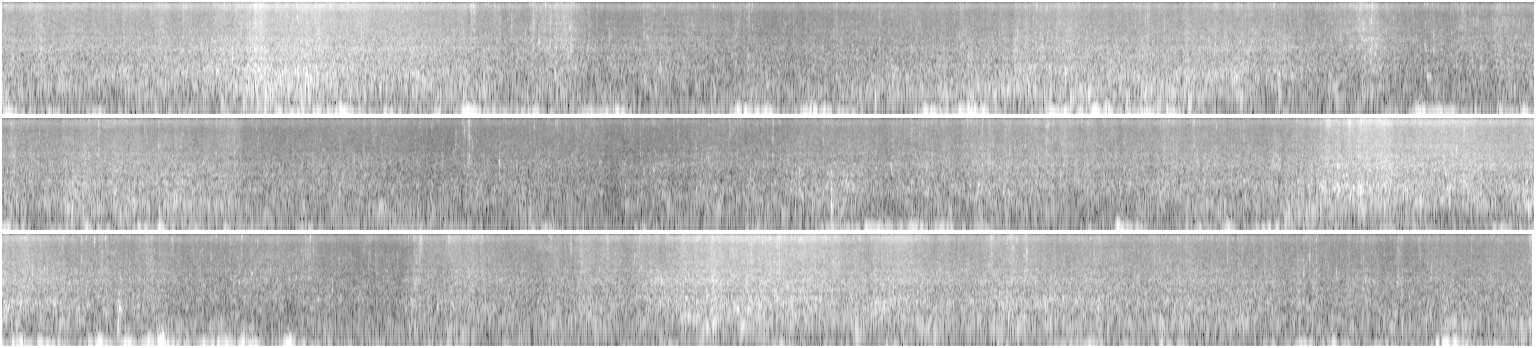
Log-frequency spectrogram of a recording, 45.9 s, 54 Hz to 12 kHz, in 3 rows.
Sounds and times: waves 0:00.0 - 0:45.9

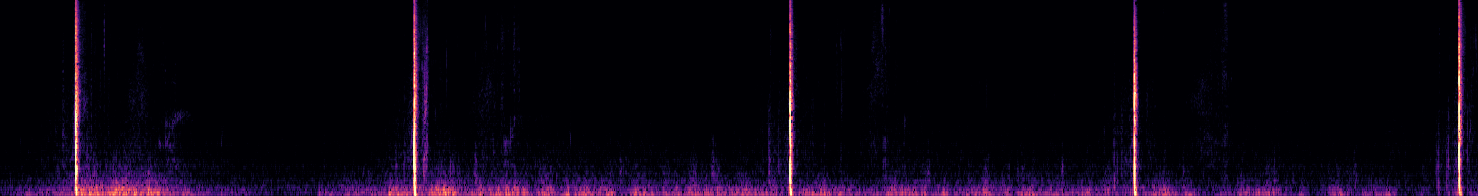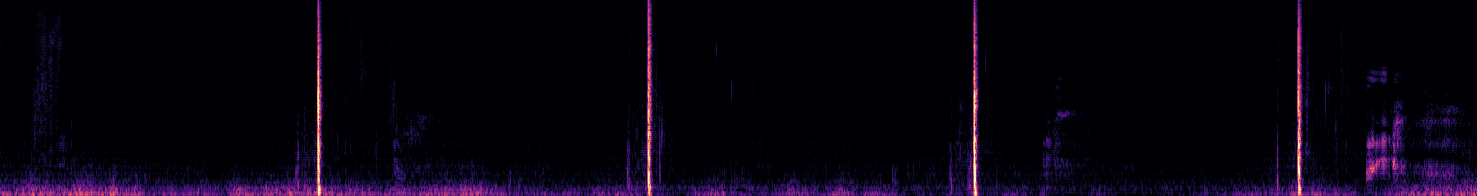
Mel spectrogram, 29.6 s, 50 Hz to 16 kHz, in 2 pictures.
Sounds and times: Smashing a cantaloupe with a golf club 0:04.1 - 0:04.4
Smashing a cantaloupe with a golf club 0:27.6 - 0:28.3

